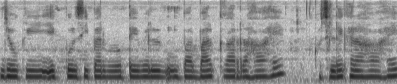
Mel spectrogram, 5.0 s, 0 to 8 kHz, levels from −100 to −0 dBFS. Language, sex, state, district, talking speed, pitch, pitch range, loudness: Hindi, female, Uttar Pradesh, Etah, 190 wpm, 180 Hz, 175-185 Hz, -21 LUFS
